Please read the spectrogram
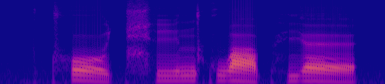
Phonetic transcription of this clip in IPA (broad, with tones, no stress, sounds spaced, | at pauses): t̪ʰ o˥˨ ʊ̯ t͡ɕʰ i˦ n k w ä˥˨ pʰ j ɛ˥˨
